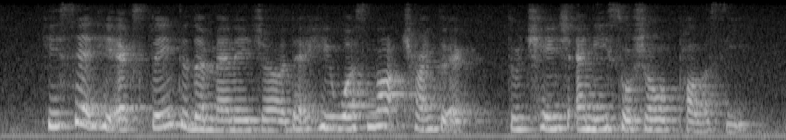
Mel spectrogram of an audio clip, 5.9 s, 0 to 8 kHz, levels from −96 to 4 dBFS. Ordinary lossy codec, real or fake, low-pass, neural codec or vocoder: none; real; 7.2 kHz; none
